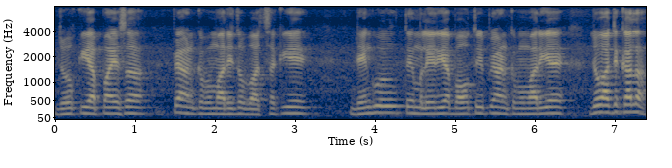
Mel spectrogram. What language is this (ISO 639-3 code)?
pan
